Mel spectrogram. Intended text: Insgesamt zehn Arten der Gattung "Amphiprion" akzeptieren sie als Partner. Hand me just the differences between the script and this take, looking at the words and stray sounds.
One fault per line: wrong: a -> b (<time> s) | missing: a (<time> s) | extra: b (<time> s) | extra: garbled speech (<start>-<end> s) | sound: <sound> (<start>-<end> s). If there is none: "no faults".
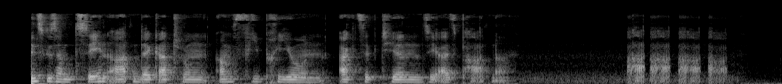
sound: laugh (6.3-7.3 s)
